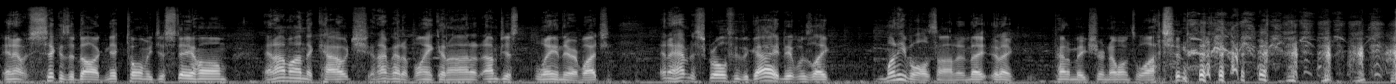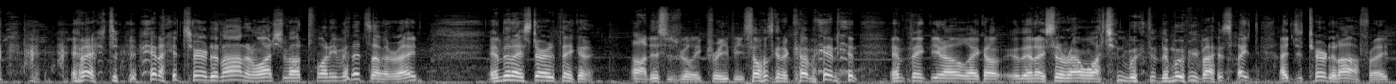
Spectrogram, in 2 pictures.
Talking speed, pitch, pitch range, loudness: 230 wpm, 130 Hz, 115-155 Hz, -17 LUFS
